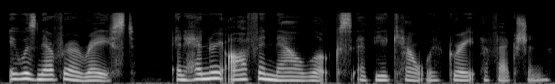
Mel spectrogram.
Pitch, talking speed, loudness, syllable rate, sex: 205 Hz, 160 wpm, -21 LUFS, 4.7 syllables/s, female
